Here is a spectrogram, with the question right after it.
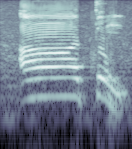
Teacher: اخفاء ہوگا یعنی غنہ کریں گے ہلکا سا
